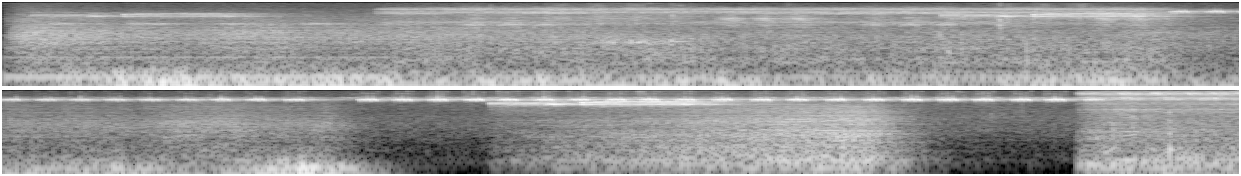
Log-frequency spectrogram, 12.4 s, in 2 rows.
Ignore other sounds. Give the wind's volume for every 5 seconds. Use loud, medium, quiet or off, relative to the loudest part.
loud, loud, off.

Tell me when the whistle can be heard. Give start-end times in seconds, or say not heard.
0.1-1.6, 4.7-6.0, 8.6-10.6.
